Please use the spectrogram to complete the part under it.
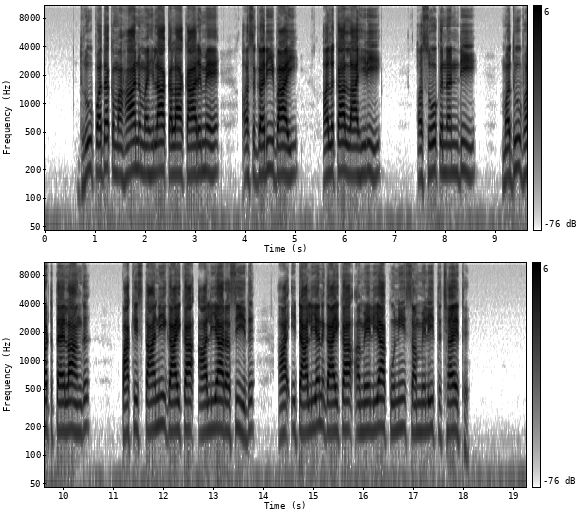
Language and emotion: Maithili, neutral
